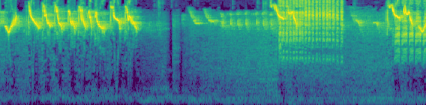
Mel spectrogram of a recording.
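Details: Great tit known as gelatik batu wingko, baited by a white-eye into fighting song; a fast run of high swooping whistles, a quiet gap, then a buzzy chatter burst and more whistles.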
